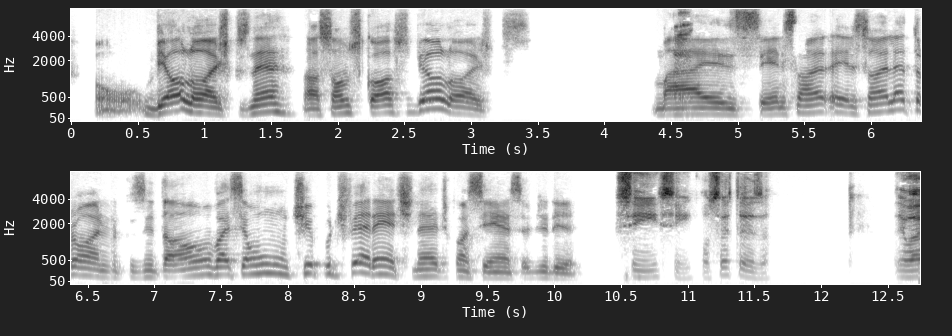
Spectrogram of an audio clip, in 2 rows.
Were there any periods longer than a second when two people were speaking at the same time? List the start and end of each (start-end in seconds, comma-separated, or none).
none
